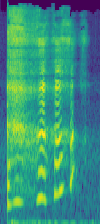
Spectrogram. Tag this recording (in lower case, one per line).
laughter
giggle
human voice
